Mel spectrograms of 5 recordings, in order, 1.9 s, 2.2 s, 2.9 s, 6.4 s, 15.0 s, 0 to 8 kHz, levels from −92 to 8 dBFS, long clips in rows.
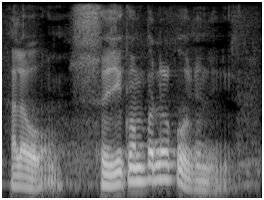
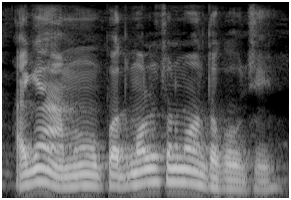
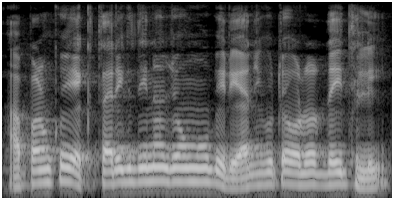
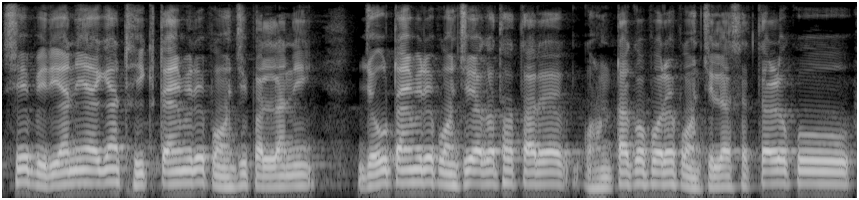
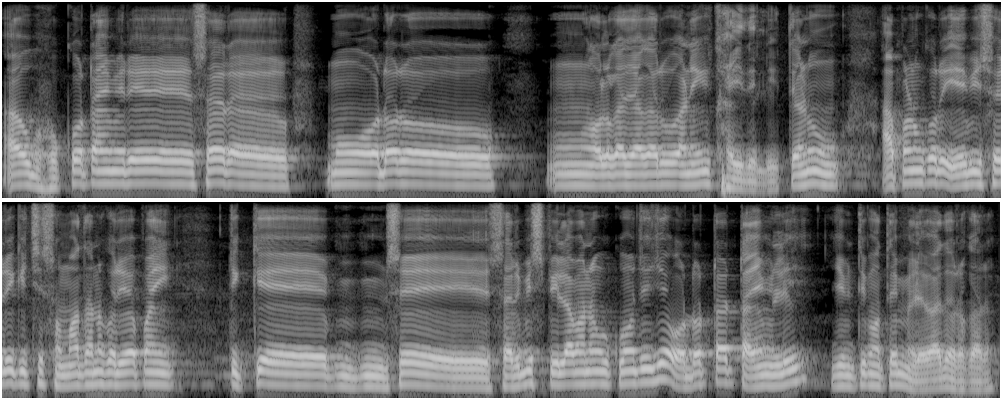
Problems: constant background noise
